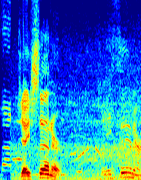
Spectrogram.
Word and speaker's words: Jacinto: Jacinto in Texas but don't pronounce it that way J Center yeah if you say adjacent oh you are obviously from out of town the J Center fourth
